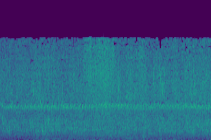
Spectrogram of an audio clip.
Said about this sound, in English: points to a ditch containing a small trickle of water.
